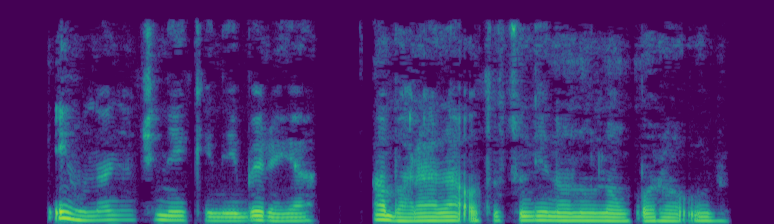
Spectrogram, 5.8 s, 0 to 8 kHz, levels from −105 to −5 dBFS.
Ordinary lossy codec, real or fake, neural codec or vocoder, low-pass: MP3, 48 kbps; real; none; 7.2 kHz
